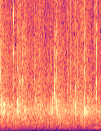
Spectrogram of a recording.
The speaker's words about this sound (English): I think we should give them all a round of applause again, don't we? Well done. Brilliant.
